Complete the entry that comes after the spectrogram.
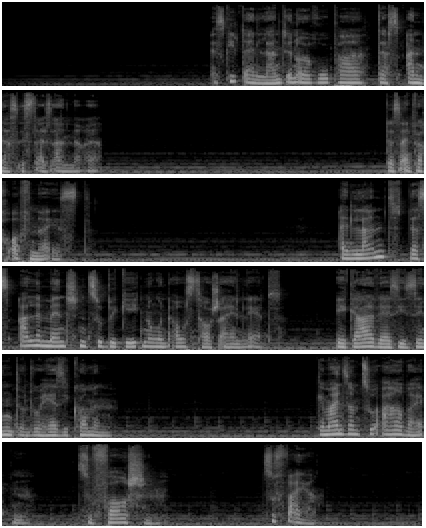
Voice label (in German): Imagefilm mit Musik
